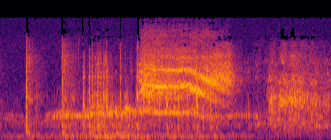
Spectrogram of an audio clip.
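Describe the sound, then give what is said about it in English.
A single sharp thump, then a quick series of rapid knocks on a door in the dark, followed by a loud, high, wavering screech that fades into softer rustling. “Knock on the door, Rochester.”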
